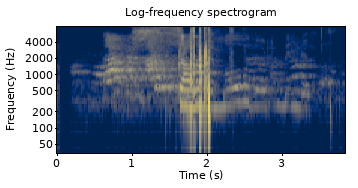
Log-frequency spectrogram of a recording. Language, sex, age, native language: Icelandic, male, 8, Icelandic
